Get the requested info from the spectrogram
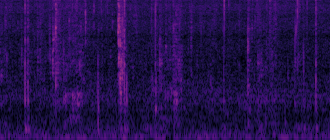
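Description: Pony chewing stone fruit, a run of short, irregular wet crunching clicks.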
